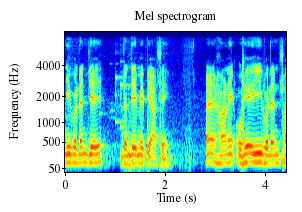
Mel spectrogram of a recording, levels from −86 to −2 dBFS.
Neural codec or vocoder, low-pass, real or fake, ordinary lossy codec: vocoder, 44.1 kHz, 128 mel bands every 256 samples, BigVGAN v2; 7.2 kHz; fake; none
